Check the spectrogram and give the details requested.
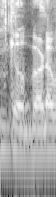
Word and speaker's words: Gilberto: issued the Zeroth directive to Gilberto with a hard G is crazy.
